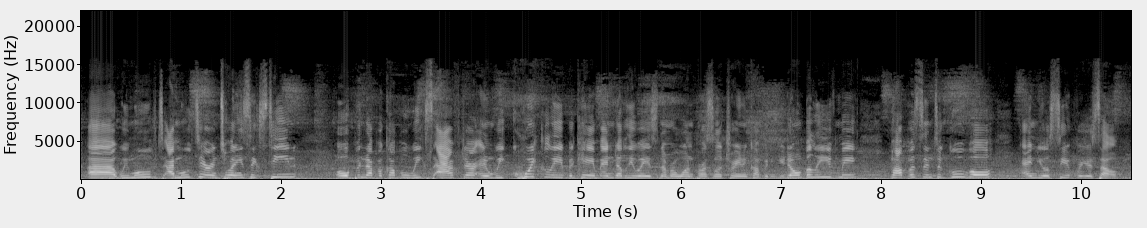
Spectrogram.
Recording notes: Live at the Black-Owned Business Expo!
